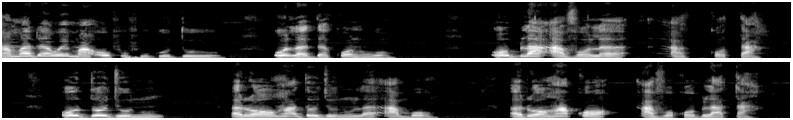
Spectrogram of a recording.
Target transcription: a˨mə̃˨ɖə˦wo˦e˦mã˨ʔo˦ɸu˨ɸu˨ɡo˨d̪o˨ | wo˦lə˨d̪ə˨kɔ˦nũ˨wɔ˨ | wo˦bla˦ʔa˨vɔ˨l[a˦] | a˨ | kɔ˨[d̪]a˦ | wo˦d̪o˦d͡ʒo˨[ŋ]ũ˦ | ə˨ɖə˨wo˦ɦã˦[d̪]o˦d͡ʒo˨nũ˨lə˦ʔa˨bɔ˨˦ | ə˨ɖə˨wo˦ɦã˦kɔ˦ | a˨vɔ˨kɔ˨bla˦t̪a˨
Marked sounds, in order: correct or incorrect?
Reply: incorrect, incorrect, incorrect, correct

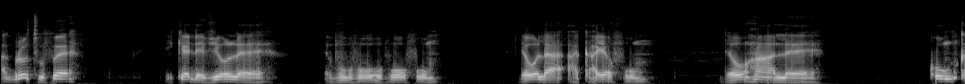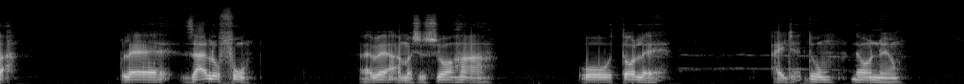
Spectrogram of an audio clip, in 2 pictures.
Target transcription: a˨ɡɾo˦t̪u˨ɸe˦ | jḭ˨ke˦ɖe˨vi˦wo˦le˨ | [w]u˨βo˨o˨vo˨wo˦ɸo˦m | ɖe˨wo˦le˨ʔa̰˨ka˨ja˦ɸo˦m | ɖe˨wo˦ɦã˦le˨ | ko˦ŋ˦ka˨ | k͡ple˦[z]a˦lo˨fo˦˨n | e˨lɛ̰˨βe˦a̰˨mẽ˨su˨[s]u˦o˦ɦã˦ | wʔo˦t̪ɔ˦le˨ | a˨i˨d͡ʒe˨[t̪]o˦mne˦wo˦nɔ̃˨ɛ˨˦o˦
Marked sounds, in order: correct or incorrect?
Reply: incorrect, correct, correct, incorrect

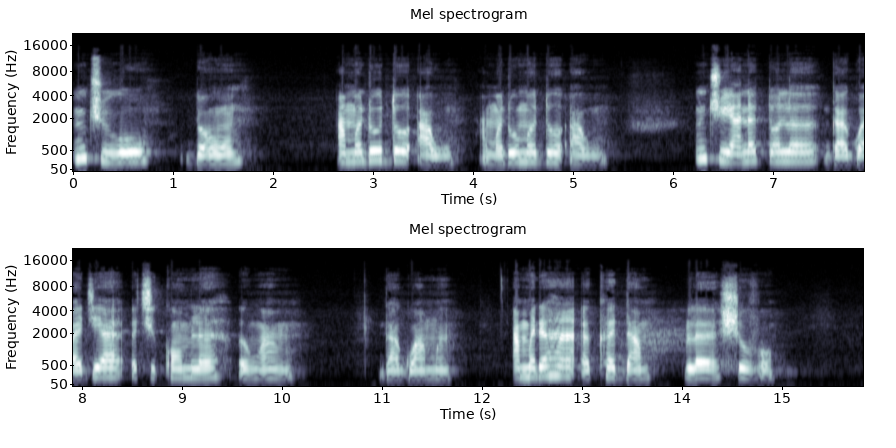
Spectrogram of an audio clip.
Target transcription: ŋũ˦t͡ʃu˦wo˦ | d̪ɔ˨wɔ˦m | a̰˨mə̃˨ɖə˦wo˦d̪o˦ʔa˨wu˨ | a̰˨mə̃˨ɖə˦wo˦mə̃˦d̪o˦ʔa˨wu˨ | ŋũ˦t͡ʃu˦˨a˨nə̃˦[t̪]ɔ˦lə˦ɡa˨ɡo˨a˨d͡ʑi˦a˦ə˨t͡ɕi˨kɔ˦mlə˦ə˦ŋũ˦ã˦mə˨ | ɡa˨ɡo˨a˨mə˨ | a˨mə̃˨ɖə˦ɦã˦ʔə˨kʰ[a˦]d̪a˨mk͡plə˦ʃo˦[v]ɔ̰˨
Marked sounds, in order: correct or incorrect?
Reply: correct, incorrect, correct

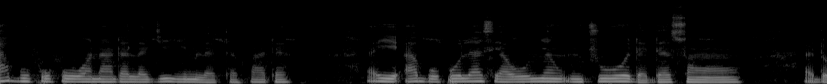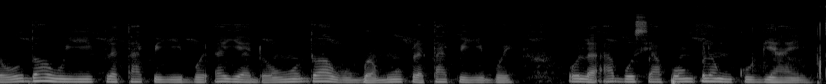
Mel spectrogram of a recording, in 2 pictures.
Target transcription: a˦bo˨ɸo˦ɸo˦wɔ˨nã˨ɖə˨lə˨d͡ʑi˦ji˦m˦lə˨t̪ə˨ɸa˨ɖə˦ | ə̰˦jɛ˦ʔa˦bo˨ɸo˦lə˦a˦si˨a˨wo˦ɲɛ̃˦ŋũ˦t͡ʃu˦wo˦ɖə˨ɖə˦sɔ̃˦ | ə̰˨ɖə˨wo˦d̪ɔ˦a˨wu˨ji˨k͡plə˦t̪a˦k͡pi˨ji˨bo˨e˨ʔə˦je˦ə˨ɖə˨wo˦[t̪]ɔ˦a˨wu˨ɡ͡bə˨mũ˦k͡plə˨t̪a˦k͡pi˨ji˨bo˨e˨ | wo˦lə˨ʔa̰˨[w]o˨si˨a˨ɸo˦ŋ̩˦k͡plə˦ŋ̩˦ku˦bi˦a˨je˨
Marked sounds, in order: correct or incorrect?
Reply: incorrect, incorrect

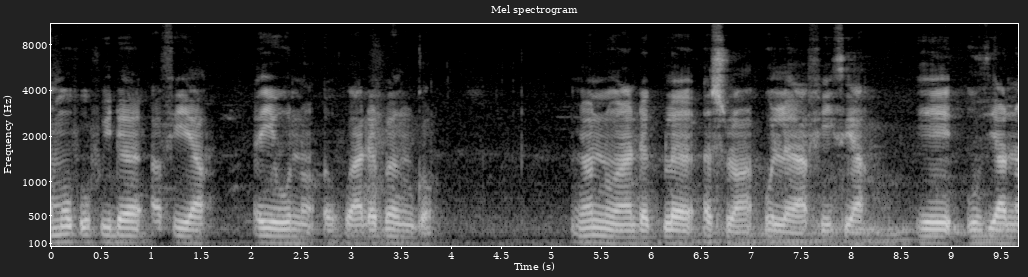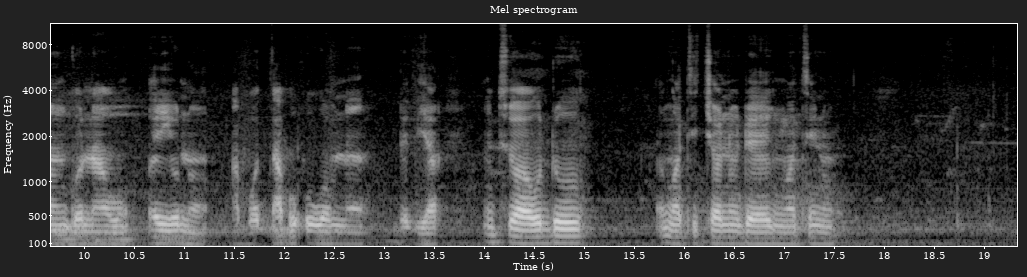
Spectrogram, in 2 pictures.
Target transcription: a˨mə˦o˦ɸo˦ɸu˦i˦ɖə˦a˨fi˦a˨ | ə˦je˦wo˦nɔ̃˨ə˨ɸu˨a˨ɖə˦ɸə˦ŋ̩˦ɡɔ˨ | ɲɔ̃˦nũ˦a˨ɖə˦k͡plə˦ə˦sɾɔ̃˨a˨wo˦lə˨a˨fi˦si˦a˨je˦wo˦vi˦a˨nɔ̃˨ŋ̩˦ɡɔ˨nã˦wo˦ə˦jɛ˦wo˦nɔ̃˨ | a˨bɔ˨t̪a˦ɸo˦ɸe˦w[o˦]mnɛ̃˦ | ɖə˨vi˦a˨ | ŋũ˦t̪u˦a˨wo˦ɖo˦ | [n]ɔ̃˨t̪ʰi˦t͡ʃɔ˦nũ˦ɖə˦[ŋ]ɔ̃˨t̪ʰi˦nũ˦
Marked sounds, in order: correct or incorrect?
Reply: incorrect, incorrect, correct

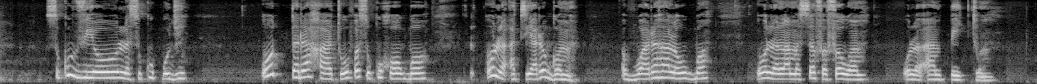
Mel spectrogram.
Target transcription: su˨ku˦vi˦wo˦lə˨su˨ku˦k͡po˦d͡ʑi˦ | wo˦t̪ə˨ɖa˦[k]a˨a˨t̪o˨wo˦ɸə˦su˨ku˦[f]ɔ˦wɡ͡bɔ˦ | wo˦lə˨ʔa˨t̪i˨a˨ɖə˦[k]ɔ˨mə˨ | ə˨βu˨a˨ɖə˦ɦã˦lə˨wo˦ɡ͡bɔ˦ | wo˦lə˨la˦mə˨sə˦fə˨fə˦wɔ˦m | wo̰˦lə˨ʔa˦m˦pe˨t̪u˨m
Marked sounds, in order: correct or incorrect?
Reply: incorrect, incorrect, incorrect

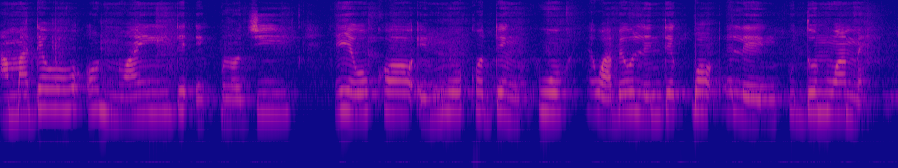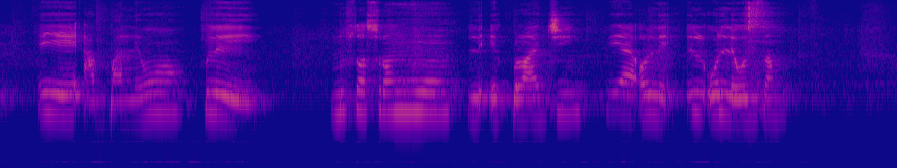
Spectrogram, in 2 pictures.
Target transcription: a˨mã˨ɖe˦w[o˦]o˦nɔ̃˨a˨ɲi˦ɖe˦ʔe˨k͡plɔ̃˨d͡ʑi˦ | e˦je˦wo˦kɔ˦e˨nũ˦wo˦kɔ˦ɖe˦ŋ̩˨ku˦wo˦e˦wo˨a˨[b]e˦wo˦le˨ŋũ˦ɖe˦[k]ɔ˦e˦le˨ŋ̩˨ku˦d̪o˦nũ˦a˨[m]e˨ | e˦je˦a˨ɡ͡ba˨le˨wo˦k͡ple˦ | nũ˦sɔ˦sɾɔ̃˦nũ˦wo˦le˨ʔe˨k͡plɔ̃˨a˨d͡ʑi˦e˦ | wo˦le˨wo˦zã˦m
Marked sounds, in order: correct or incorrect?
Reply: correct, correct, incorrect, correct

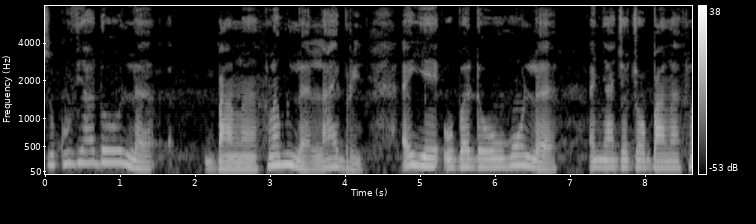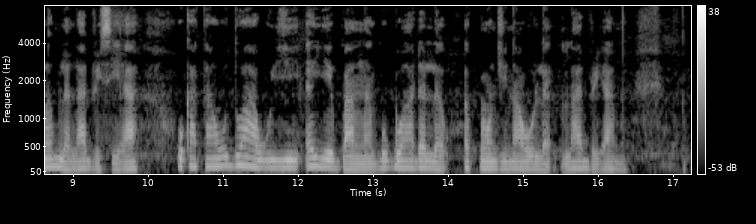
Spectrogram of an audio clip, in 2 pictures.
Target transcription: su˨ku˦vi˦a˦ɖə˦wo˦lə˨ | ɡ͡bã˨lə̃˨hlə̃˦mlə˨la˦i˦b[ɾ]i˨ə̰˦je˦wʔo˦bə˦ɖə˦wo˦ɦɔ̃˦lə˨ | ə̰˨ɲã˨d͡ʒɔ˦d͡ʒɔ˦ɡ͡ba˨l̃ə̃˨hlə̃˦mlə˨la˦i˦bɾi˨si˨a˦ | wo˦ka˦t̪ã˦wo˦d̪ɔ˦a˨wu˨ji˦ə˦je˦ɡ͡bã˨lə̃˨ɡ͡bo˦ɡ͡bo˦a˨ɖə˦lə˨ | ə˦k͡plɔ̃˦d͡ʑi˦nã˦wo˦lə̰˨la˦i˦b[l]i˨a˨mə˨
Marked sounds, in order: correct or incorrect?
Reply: correct, incorrect

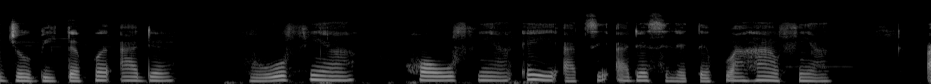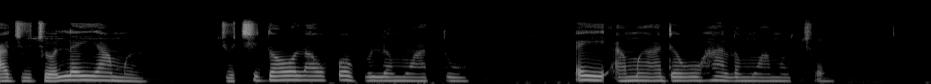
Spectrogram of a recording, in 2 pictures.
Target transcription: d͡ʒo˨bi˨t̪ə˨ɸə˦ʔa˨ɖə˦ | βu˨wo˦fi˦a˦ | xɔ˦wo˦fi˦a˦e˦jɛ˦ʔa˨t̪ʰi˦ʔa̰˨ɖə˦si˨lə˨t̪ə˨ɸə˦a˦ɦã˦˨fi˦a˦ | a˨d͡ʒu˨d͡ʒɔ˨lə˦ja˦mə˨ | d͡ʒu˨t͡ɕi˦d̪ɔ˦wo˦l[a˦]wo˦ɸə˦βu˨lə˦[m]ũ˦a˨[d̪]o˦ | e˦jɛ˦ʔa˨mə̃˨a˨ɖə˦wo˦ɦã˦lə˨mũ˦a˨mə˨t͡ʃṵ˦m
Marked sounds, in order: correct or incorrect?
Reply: correct, correct, incorrect

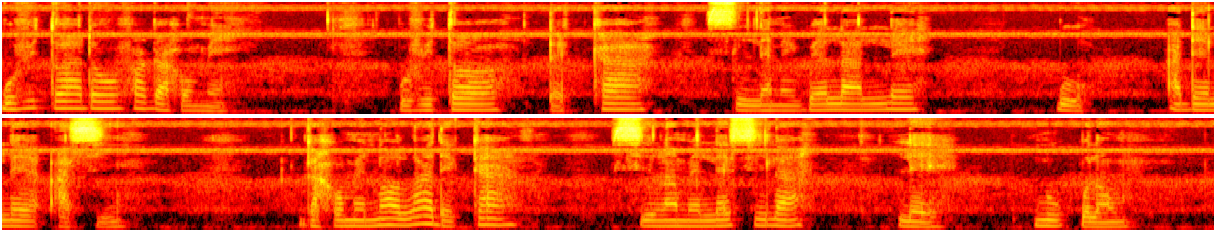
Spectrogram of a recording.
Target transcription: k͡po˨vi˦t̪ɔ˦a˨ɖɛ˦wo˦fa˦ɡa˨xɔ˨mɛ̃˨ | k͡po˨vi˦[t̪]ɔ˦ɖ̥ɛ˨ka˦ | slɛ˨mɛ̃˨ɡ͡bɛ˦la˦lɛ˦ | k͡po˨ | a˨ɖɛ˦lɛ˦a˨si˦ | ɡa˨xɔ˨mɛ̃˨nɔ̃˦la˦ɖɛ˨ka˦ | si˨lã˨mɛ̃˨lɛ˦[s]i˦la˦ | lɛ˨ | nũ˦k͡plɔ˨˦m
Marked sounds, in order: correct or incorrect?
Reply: correct, correct

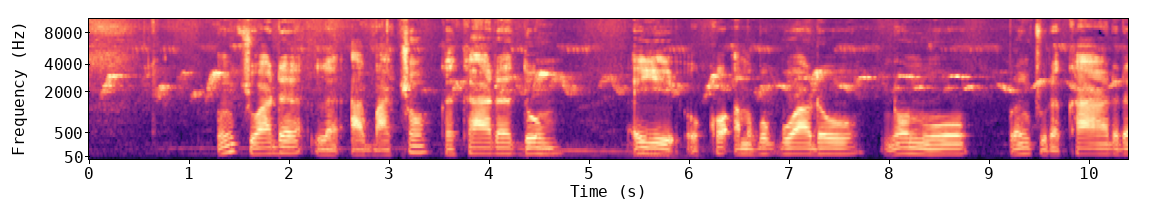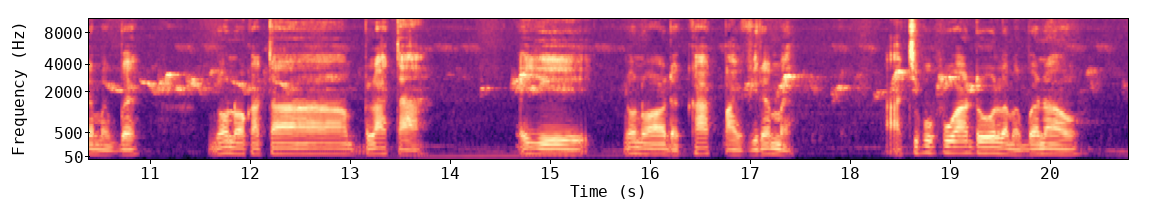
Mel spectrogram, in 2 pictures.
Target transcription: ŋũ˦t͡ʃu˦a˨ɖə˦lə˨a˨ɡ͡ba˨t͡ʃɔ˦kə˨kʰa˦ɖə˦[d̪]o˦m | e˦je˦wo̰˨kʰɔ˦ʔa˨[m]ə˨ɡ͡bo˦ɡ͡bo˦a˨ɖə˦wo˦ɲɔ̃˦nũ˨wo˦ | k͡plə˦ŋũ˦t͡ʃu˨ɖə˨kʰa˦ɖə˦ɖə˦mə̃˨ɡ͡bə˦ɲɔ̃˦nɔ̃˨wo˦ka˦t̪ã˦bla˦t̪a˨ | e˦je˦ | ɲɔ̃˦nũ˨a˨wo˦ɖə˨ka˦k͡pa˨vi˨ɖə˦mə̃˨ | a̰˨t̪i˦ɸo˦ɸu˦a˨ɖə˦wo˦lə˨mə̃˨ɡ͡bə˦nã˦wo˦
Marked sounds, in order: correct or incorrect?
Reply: correct, correct

